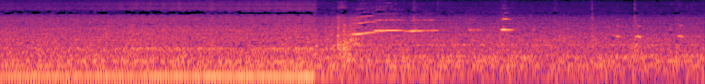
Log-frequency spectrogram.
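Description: A truck engine runs with a steady low hum, then cuts off abruptly about three seconds in. A high squeak follows, rising and then holding for about a second, and then a single sharp click.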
